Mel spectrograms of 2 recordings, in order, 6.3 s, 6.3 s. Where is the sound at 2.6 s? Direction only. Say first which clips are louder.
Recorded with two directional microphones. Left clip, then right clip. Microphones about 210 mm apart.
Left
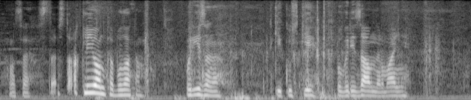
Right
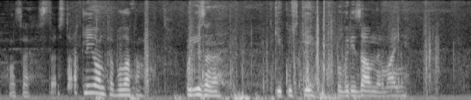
Left 3 dB; 15° right (ahead or behind).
